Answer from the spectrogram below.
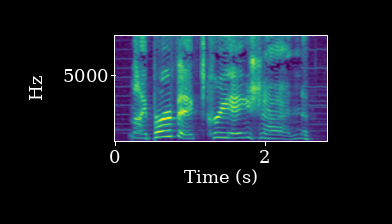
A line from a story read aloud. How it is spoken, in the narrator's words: Eggman yelled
